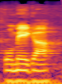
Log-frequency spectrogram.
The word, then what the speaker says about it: omega: Angular velocity is represented by this symbol is pronounced as omega is equal to theta by t.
